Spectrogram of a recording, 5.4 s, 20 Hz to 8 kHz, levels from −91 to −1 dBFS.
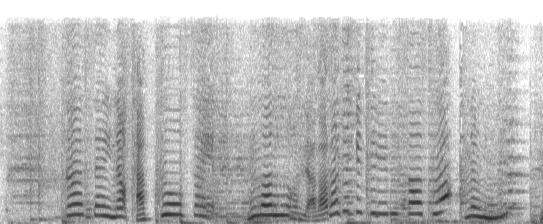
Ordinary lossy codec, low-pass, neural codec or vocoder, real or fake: AAC, 48 kbps; 7.2 kHz; codec, 16 kHz, 0.5 kbps, X-Codec, HuBERT features, trained on general audio; fake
